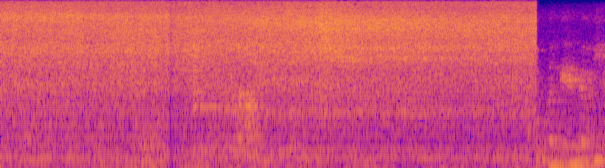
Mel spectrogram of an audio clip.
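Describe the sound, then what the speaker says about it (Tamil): Chicken fries in hot sesame oil inside a pressure cooker, a loud, steady sizzle and hiss that cuts off abruptly near the end. "இப்போது சிக்கனை லைட்டாக ஃப்ரை பண்ணுறோம்"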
